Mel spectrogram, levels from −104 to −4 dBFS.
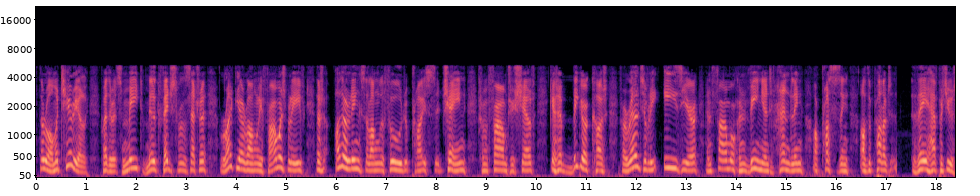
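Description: No technical faults can be heard in the recording.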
